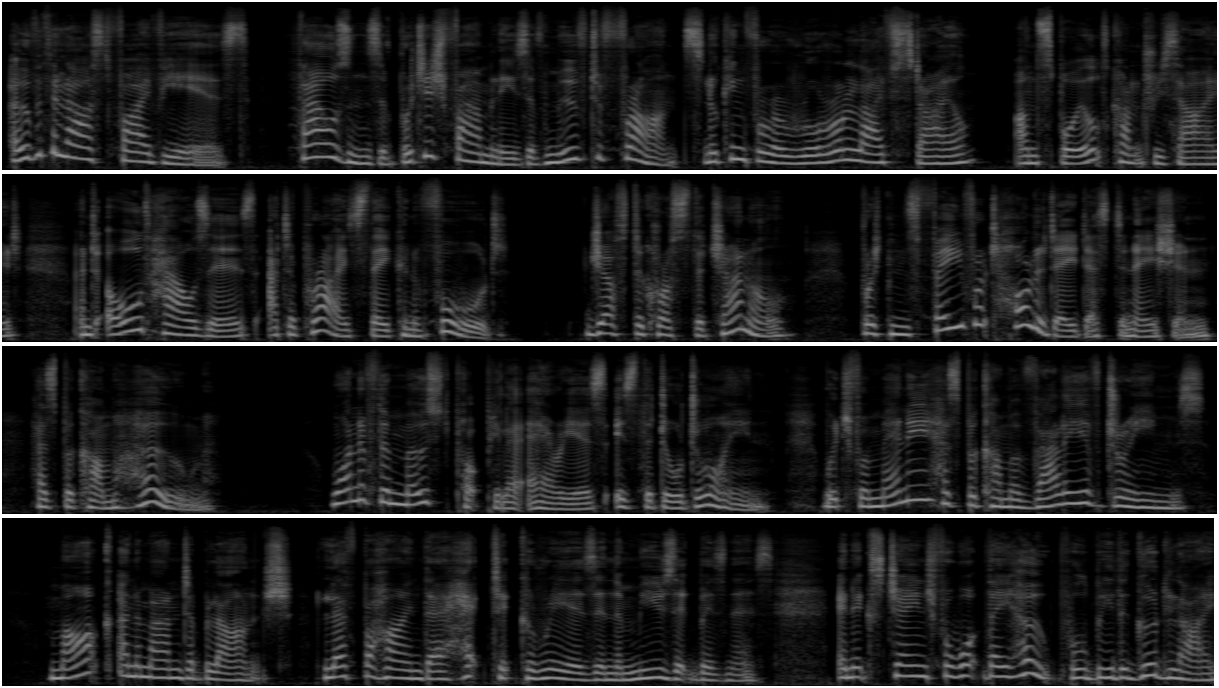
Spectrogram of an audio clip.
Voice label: narration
